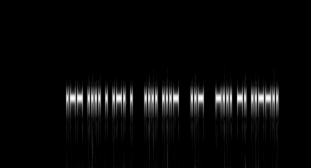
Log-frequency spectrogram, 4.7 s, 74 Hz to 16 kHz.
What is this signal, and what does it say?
Morse code, heard as a keyed tone, about 46 wpm, 700 Hz. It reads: WHERE HV U BN?
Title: Sentences from Top 200 Words and Abbreviations 45wpm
